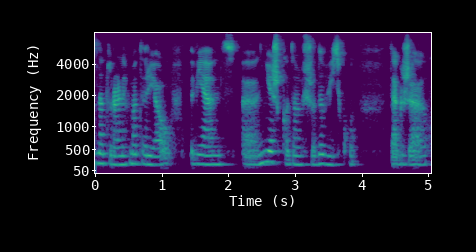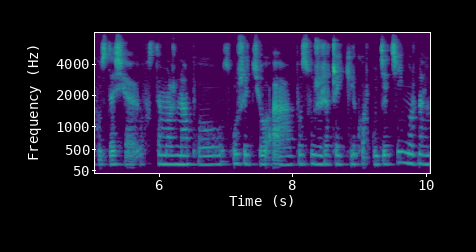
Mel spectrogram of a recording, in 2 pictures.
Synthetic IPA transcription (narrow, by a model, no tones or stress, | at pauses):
znat̪uɾalnɘxmat̪ɛɾjawṵfvʲjɛnt̪sɲɛʂkɔd̪zɔ̃w̃fɕɾɔd̪ɔvʲisku | t̪a̰ɡʐɛxust̪ɛɕɛ̰xu̥st̪ɛmɔʐnapʰɔzuʐɘt͡ɕuʔapɔswuʐɘɾat͡ʂɛjkʲilkɔɾkud͡ʑet͡ɕimɔʐnajɔ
